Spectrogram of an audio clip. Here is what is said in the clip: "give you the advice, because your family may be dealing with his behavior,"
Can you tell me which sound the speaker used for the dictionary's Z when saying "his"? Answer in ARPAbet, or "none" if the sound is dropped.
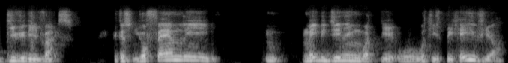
Z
